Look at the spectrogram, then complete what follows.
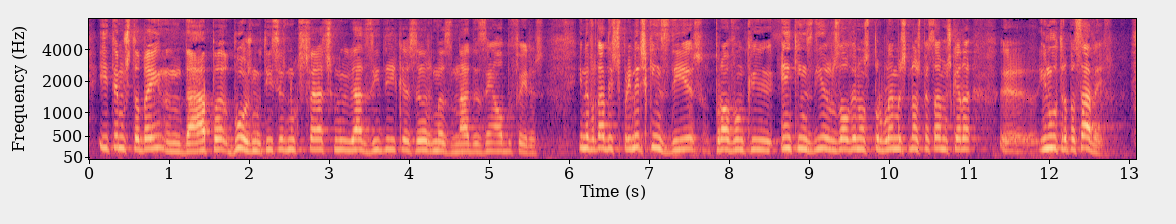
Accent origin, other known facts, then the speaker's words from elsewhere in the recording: Portel, Évora, Portugal; eu sou de Évora, de Portel, mais concretamente, mas de Évora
